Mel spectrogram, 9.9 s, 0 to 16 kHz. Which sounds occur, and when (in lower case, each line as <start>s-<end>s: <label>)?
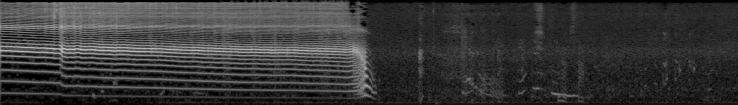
0.0s-5.0s: frog
0.0s-9.8s: background noise
5.6s-5.6s: tick
5.9s-8.0s: child speech
8.1s-9.6s: laughter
